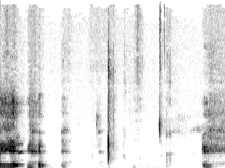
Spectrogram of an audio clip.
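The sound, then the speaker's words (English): Mouth sounds of someone chewing crispy food: a few short, sharp crunches spaced apart, surrounded by brief voiced murmurs and smacking noises, fairly quiet overall. “I wonder what that crunching was.”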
